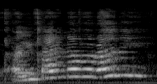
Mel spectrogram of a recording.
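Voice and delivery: high mock-outraged question; scandalised. Dramatic question to viewer.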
